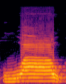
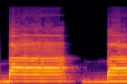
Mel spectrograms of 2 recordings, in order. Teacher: ওয়াও হোঁট গোল করে, এবং বা হচ্ছে বা, বা দুই ঠোঁটের ভিজা অংশ থেকে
